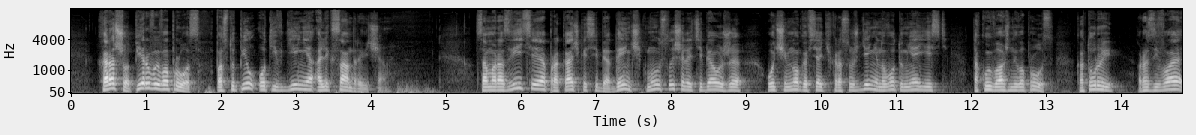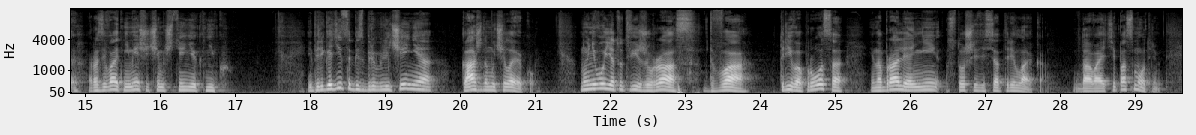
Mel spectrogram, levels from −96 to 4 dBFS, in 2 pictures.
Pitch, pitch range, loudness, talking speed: 145 Hz, 135-165 Hz, -21 LUFS, 120 wpm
